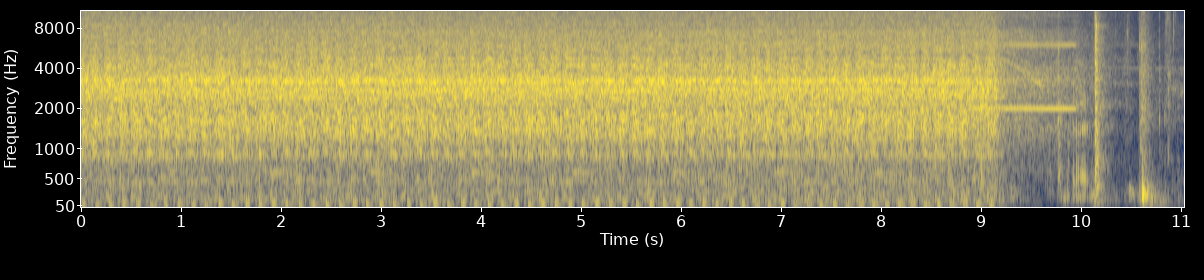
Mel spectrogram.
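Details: Crank-no-start on an MK6 GTI with its replacement engine just installed: steady starter cranking at a regular beat for about nine seconds with no firing, then it drops off. Fuel could be smelled, and an ECU swap was planned next.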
